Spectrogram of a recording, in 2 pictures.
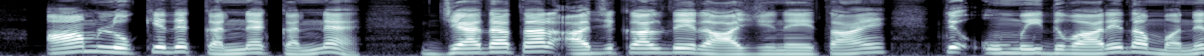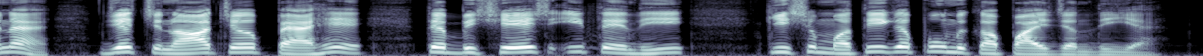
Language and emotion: Dogri, neutral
